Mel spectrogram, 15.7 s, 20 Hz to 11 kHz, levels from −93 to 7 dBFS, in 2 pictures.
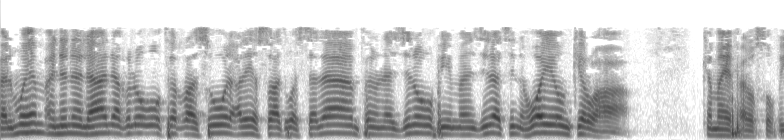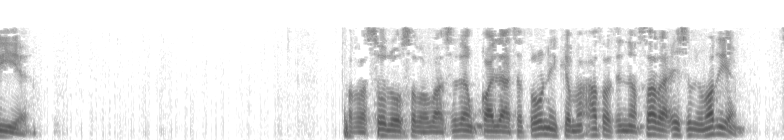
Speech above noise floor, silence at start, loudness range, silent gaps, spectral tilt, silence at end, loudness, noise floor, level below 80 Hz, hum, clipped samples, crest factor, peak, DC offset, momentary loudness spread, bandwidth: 55 dB; 0 s; 11 LU; none; -9.5 dB/octave; 0.4 s; -27 LUFS; -82 dBFS; -80 dBFS; none; under 0.1%; 20 dB; -8 dBFS; under 0.1%; 10 LU; 5.8 kHz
